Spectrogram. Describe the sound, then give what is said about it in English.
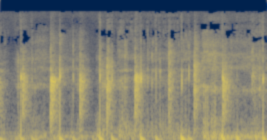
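A man's rapid, uneven handclaps, around a dozen sharp slaps in under three seconds, fairly loud, with no voices over them. “Sir, if you clap again, I will kill you.”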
